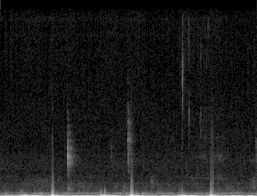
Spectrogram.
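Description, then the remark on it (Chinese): A quick heartbeat thumps steadily in muffled lub-dub pairs, three double beats in a row, with no voices and little else around it. It is a younger schoolmate's heartbeat, beating fast. “好像是学妹的心跳声呢。怎么跳得这么快呀？”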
